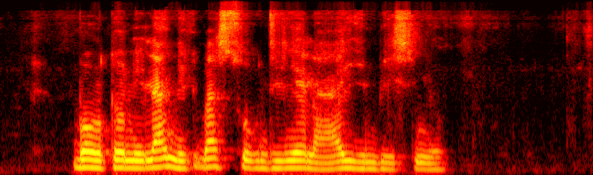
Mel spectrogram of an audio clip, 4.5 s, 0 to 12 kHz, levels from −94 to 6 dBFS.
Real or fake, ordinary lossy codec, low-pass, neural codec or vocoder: real; Opus, 16 kbps; 9.9 kHz; none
